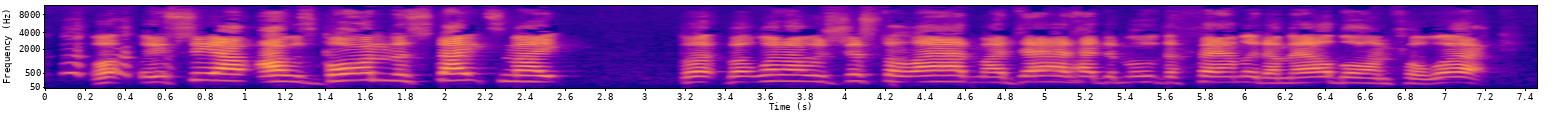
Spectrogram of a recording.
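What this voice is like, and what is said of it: Put-on Australian accent. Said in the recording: “What's with the accent, then? I just looked up Australian possums, bro.”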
